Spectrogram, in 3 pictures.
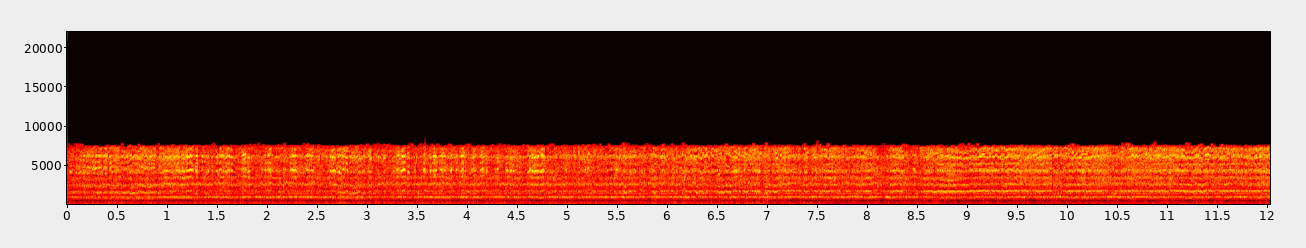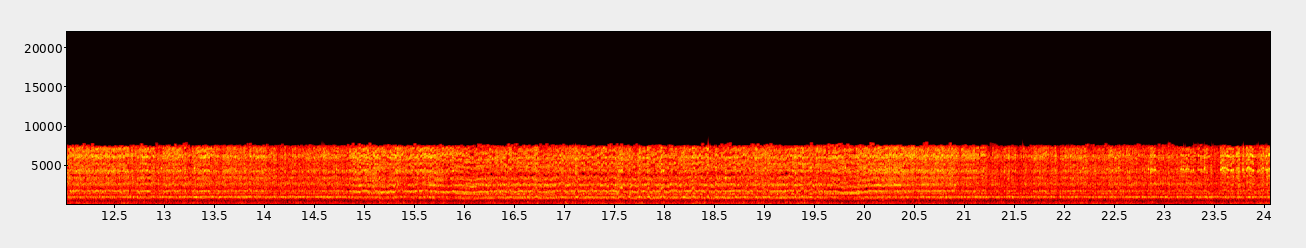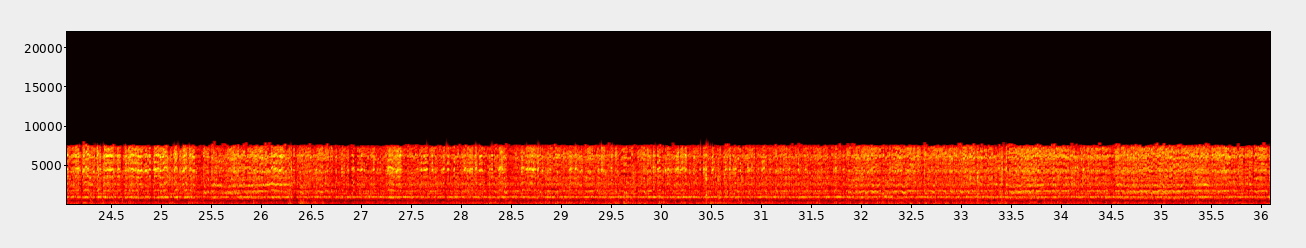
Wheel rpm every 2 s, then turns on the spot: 220, 230, 230, 230, 230, 230, 230, 230, 200, 200, 220, 240, 240, 230, 230, 230, 220, 220.
none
